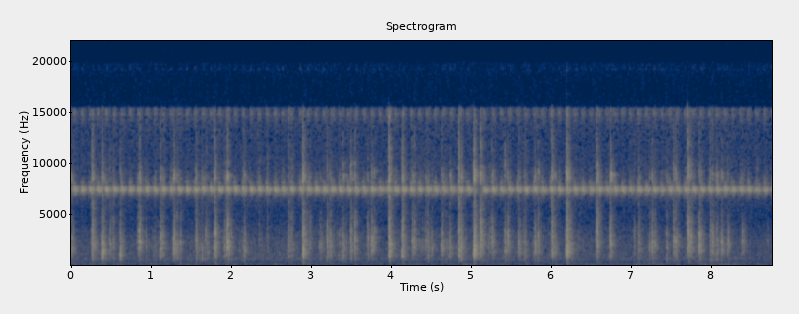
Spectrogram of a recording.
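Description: A faulty computer keyboard clicks under quick, steady typing, with dense, close keystrokes and a faint electronic whine in the background.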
